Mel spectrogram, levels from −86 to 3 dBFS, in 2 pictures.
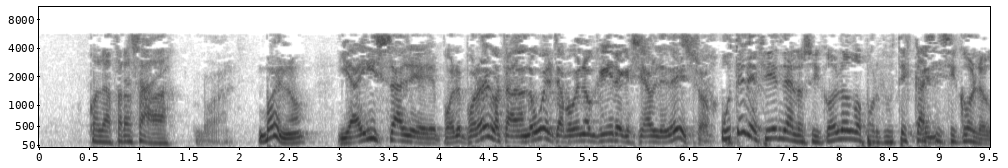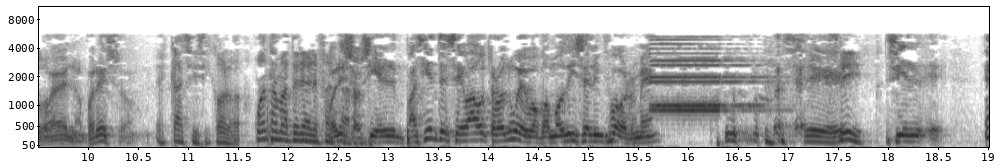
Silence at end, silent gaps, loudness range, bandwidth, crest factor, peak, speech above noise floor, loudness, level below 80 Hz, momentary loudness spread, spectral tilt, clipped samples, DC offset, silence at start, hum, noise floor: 0 s; none; 4 LU; 6 kHz; 14 dB; -6 dBFS; 36 dB; -19 LUFS; -48 dBFS; 8 LU; -9 dB/octave; under 0.1%; under 0.1%; 0.5 s; none; -55 dBFS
